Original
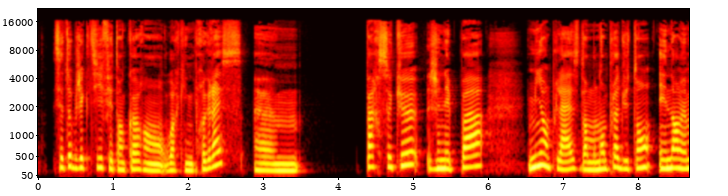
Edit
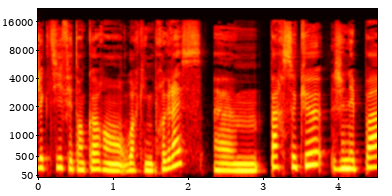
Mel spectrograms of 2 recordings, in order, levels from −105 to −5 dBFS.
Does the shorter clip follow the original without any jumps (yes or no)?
no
